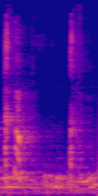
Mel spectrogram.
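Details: A young child deliberately acts out a cough to ask for snacks: two short, playful cough-like bursts, a voluntary fake cough rather than illness.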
